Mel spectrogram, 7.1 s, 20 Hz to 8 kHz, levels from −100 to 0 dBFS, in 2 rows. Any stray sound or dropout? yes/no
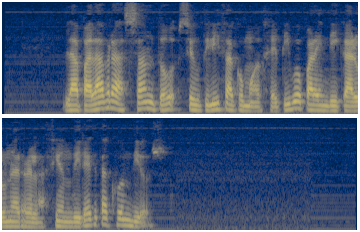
no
